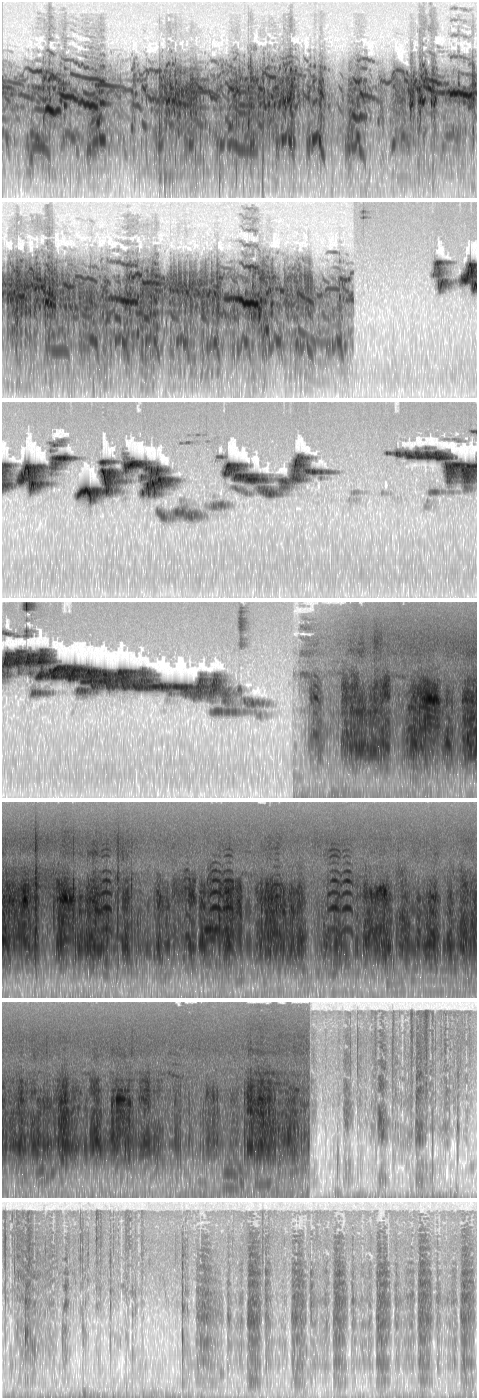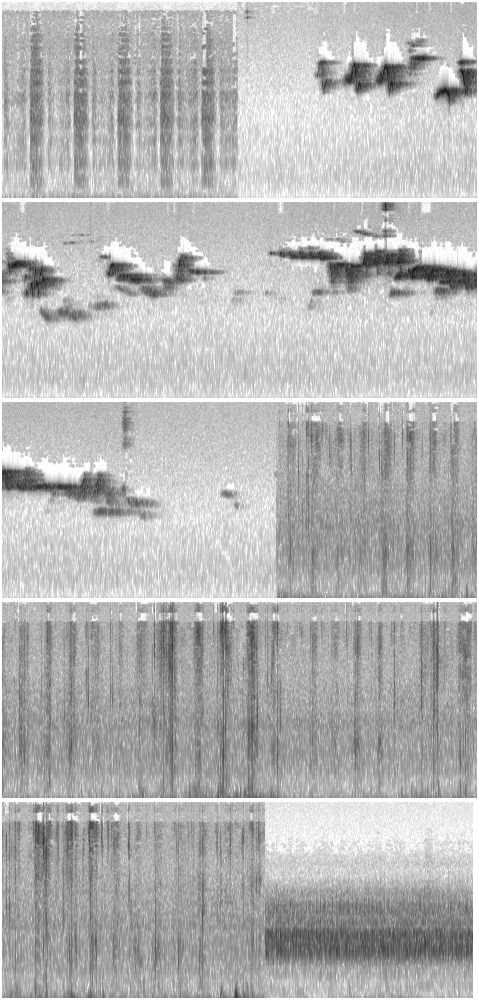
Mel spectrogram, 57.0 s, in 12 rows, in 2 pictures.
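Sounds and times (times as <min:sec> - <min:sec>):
robin singing: 0:09.0 - 0:26.8, 0:36.4 - 0:44.3
flamingos honking and gabbling: 0:17.2 - 0:26.8.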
